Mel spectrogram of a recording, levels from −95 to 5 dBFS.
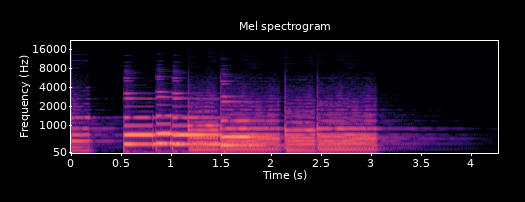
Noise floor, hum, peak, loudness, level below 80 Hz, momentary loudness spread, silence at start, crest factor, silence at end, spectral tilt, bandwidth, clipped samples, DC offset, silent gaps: -73 dBFS; none; -10 dBFS; -23 LUFS; -54 dBFS; 15 LU; 0 s; 14 dB; 1.2 s; -8 dB/octave; 7.6 kHz; under 0.1%; under 0.1%; none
